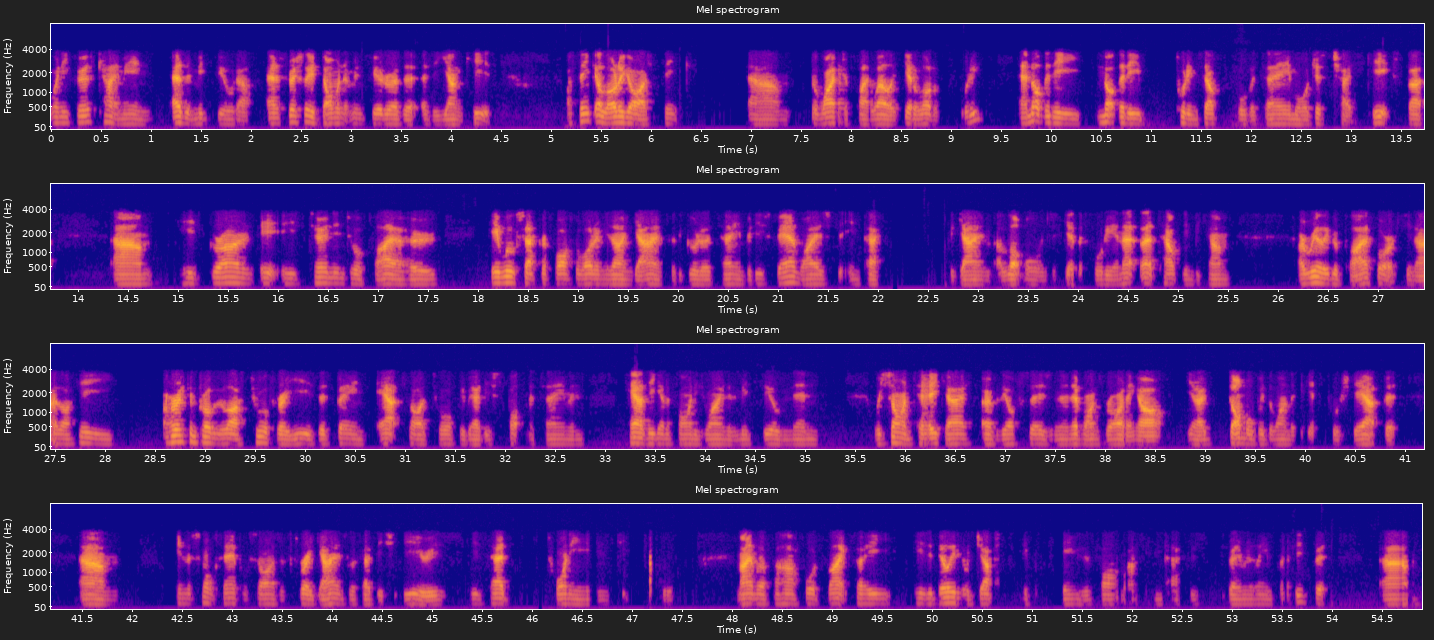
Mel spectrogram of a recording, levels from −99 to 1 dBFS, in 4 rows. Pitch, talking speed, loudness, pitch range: 100 Hz, 230 wpm, -24 LUFS, 95-110 Hz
